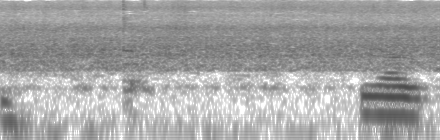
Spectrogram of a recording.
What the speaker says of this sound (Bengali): সেই চিচিঙ্গেটা ভাজছি আজকে। পেঁয়াজ দিয়ে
